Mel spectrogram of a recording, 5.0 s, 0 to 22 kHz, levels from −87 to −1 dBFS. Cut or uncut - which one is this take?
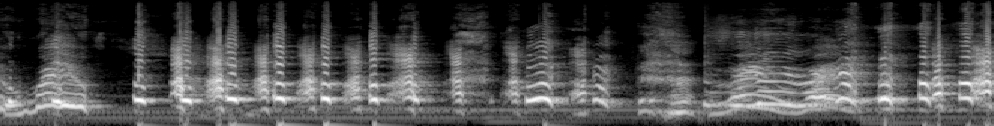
uncut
